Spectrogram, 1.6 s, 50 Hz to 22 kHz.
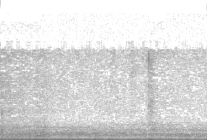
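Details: Transformer test with a 4 µF capacitor in series and a 50 ohm resistive load on the secondary: loud steady low hum with coarse buzzing growl, no rhythm; heavy current draw, waveforms turn pointy, owner assumes core saturation.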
